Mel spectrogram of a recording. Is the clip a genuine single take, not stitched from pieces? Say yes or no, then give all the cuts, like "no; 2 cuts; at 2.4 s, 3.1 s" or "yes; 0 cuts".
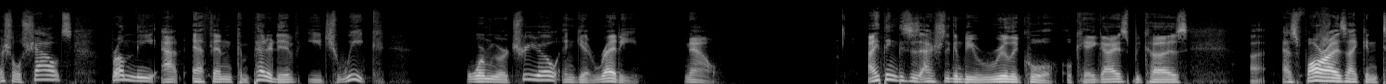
yes; 0 cuts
